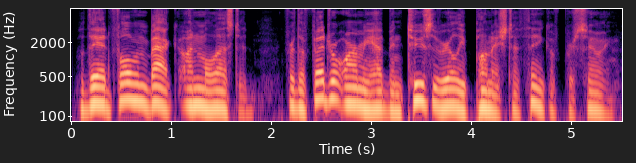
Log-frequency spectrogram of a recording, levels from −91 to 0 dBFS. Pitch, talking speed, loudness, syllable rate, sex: 140 Hz, 205 wpm, -16 LUFS, 6.4 syllables/s, male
